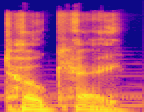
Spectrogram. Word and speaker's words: Tokei: During the early Meiji period, the city was sometimes called Tokei, an alternative pronunciation for the same characters representing Tokyo, making it a kanji homograph. Some surviving official English documents use the spelling Tokei. However, this pronunciation is now obsolete.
